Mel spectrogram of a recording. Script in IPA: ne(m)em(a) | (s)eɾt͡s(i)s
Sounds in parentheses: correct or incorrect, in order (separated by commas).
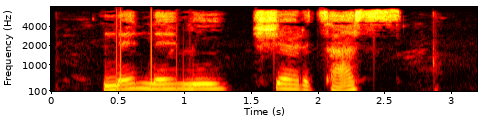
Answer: incorrect, incorrect, incorrect, incorrect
